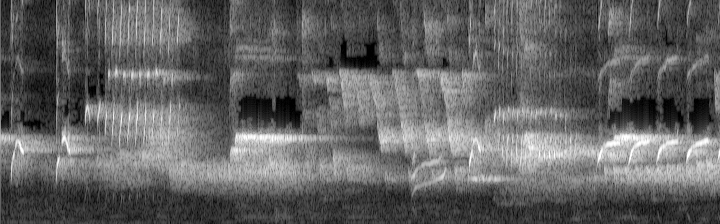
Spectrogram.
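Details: Caged male canary, worked up and singing to prepare a female for mating: a varied warbling song of rolling trills and gliding whistles, with a run of looped notes near the end.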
